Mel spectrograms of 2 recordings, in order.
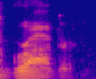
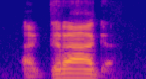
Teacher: You trill the R slightly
